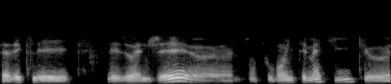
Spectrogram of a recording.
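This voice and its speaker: This man's very deep, low pitch comes at a moderate pace. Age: 50s. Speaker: NGO founder. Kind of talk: interview. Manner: halting.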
